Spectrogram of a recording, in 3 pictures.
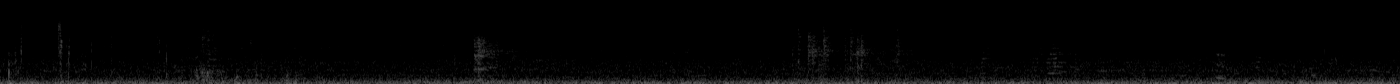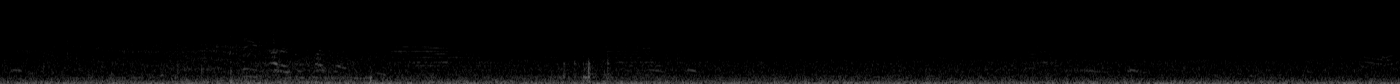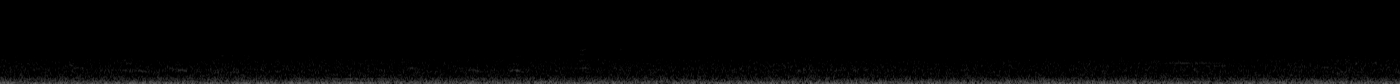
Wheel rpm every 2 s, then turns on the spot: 0, 0, 0, 0, 0, 0, 0, 0, 0, 0, 0, 0, 0, 0, 0, 0, 0, 0, 0, 0, 0.
none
